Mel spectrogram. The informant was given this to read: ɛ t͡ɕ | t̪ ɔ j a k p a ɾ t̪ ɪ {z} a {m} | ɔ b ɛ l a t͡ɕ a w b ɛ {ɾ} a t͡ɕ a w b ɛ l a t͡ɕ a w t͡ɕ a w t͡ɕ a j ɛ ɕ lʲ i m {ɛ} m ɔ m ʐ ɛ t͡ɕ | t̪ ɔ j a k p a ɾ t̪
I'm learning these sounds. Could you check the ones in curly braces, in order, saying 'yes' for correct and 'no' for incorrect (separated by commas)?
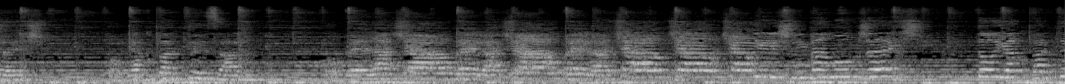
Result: yes, no, no, no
